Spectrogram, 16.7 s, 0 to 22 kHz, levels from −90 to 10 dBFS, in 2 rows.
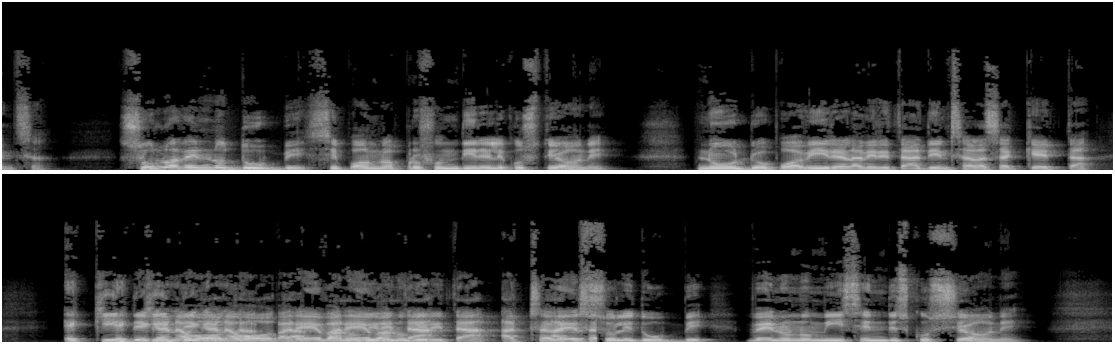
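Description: From 0.0 to 6.15 s the speech carries overlap-add ripple: frames were windowed and rejoined with overlaps that don't sum evenly, so the level swings by about 6 dB around 200 times a second. Unlike mains hum, it is a metallic buzz that only exists where speech does.

From 9.17 to 12.79 s a doubled audio track appears, likely from a second, slower capture path: a full-band copy at roughly equal level trails by around 400 ms. Unlike a room echo, it has no decay or colouring and switches on and off abruptly.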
